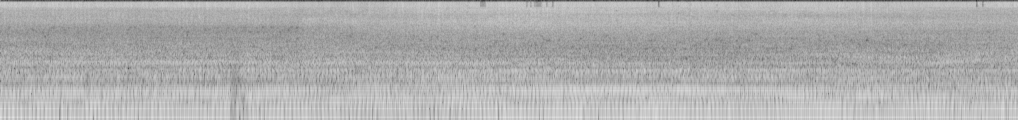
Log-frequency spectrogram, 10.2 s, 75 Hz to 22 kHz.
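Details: 1971 Alfa Romeo 1750 GTV with manual transmission, engine cold: a steady, fairly fast idle with an even low hum and no misses; it runs high while cold, dropped after a while, and may need adjusting.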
